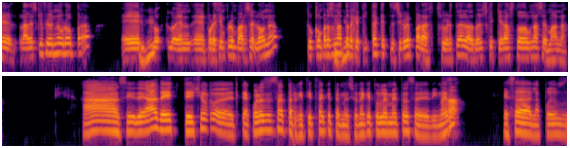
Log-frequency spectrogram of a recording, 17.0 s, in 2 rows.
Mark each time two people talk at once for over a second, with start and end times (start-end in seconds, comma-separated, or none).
none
